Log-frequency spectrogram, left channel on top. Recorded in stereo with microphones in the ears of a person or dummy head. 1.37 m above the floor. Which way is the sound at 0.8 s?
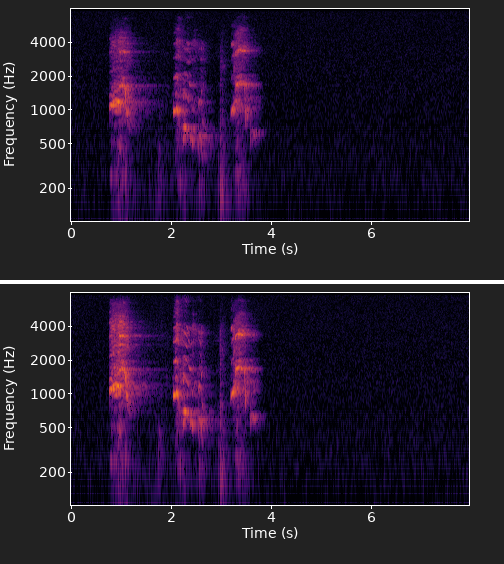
70° right (ahead or behind).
